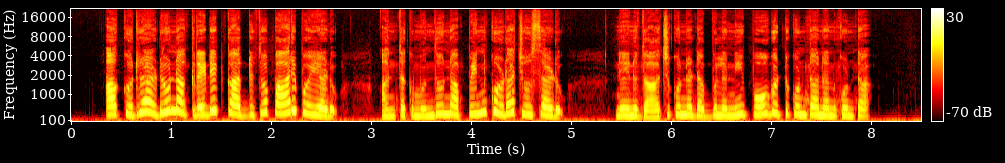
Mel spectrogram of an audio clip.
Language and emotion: Telugu, fearful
